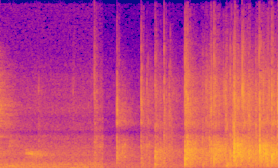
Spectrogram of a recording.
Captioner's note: applause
